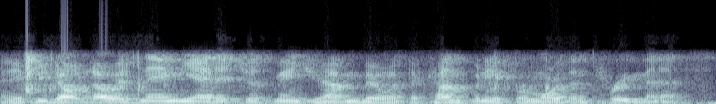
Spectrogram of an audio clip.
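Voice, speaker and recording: Room echo and noticeable background noise surround a man with an American accent speaking at a very fast pace. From US Northeast / Toronto area. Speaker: real estate trainer. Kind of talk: workshop lecture. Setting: classroom with live audience. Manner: animated.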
